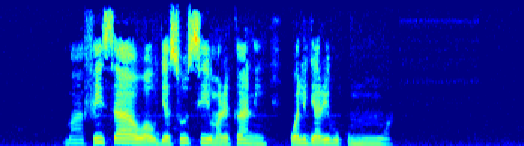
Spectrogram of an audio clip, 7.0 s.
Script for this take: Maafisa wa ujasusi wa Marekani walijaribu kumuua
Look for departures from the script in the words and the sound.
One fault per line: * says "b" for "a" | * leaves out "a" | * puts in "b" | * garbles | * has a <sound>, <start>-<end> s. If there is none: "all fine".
* leaves out "wa"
